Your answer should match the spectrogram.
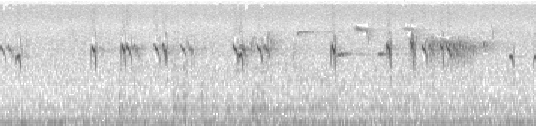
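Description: Call notes of one wild crossbill up in the top of a pine tree: short, sharp, high-pitched chips repeated in irregular clusters over a steady low rumble of background noise, with no talking.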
